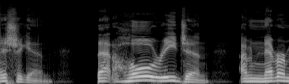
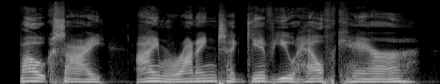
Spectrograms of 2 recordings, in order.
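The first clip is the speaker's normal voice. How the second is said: put-on slow, laid-on Southern accent with stretched "care". Mocking a congresswoman's campaign voice: Haley Stevens impression. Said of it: "I have never heard a Michigander that sounds like that".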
